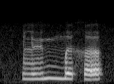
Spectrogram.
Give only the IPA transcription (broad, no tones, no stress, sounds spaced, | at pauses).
l y mː ɘ x ə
